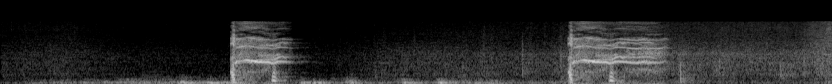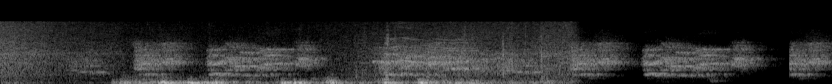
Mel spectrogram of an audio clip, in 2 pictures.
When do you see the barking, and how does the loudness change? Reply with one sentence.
The barking can be heard from 8.8 to 16.6 s, at a steady volume.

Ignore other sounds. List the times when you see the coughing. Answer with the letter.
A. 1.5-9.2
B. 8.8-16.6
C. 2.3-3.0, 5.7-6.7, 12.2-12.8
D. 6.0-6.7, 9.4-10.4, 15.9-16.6
C.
